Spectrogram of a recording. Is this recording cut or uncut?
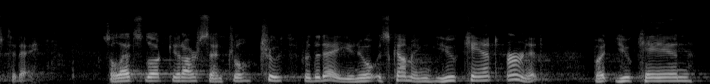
uncut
